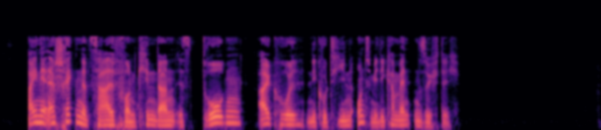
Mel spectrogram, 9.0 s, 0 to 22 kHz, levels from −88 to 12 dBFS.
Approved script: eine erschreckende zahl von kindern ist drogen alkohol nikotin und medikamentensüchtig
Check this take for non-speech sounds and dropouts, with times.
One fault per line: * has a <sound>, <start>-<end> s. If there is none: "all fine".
all fine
